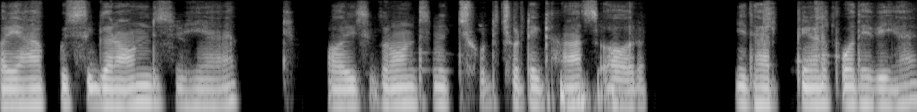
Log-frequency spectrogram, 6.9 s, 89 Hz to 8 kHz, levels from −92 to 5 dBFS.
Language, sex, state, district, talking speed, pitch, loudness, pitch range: Hindi, male, Chhattisgarh, Korba, 150 wpm, 120 Hz, -21 LUFS, 115-120 Hz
